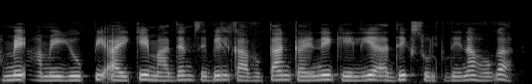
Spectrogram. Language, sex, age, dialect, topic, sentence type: Hindi, female, 18-24, Awadhi Bundeli, banking, question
